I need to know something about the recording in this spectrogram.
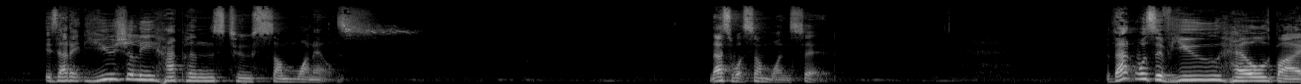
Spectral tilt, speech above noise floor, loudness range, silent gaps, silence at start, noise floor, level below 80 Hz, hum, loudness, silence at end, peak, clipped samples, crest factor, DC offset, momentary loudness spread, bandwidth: -3.5 dB/octave; 45 dB; 13 LU; none; 0.45 s; -72 dBFS; -72 dBFS; none; -26 LUFS; 0 s; -6 dBFS; under 0.1%; 24 dB; under 0.1%; 15 LU; 16.5 kHz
